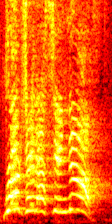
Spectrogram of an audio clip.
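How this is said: It is shouted loudly and angrily.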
